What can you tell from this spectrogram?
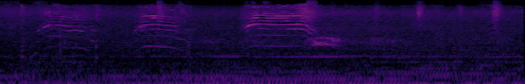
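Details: Cute little kitten following a person; three clear, high arched meows about one second apart, each rising then falling, followed by a softer short note over a constant low rumble.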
